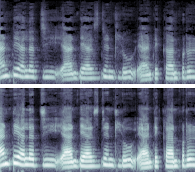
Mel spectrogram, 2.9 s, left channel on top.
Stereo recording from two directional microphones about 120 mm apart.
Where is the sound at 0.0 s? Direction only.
45° right (ahead or behind).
